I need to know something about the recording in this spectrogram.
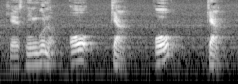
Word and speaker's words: aucun: La U y la N y la U y la M tienen la misma pronunciación que es un. Por ejemplo, un como un, uno, un. Lundi, que es lunes, lundi, lundi. Aucun, que es ninguno, aucun, aucun.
